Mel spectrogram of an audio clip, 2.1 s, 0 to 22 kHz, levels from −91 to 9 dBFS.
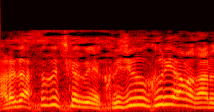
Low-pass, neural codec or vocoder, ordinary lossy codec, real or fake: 7.2 kHz; codec, 16 kHz, 16 kbps, FunCodec, trained on Chinese and English, 50 frames a second; MP3, 32 kbps; fake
